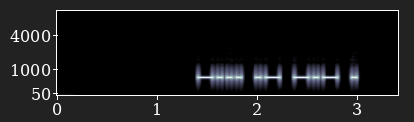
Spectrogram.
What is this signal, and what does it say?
Morse code, heard as a keyed tone, about 25 wpm, 700 Hz. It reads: BAKE
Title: Four Letter Words - 25wpm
